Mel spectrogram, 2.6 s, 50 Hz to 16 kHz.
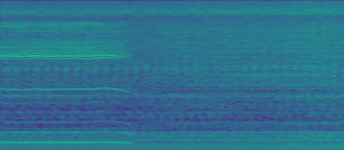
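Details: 2007 Nissan Pathfinder 4.0 V6, 5-speed automatic, at fast cold idle just after start: steady mid-pitched whine over the revs that settles down, traced to the transmission and cured by a simple transmission fluid change.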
